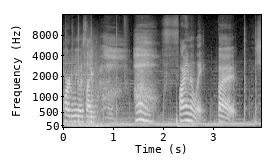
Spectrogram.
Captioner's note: sighs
